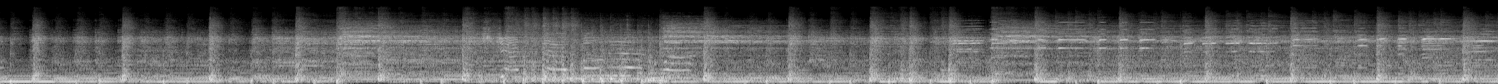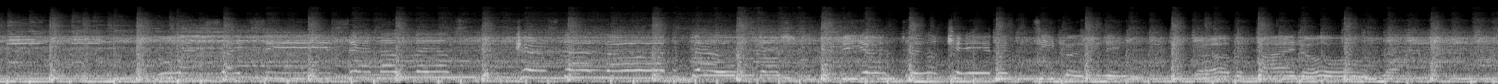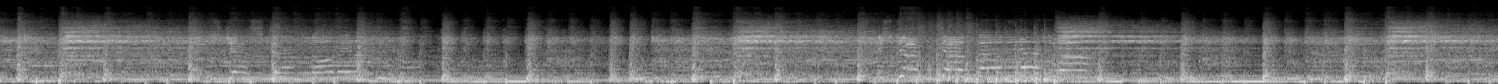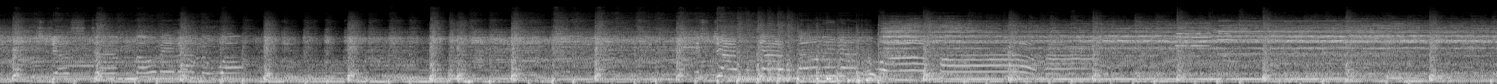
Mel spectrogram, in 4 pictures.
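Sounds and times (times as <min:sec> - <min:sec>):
rock band playing: 0:00.0 - 0:59.9.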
